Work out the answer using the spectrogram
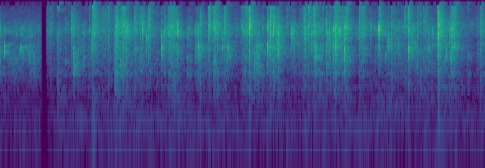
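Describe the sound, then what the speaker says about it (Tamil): Mustard seeds and urad dal tempering in hot oil for a lentil-ball kuzhambu, giving dense crackling sizzle with rapid popping bursts, loud and close after a brief opening click, no talking. "அதே ஆயிலில் இப்போ குழம்பு தாளிச்சிக்கலாம்."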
